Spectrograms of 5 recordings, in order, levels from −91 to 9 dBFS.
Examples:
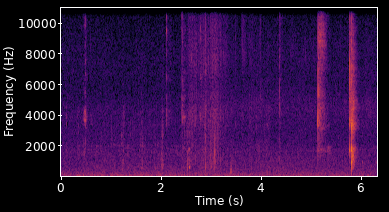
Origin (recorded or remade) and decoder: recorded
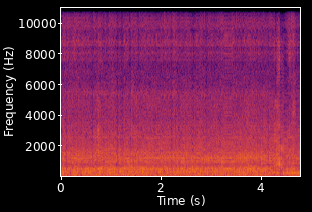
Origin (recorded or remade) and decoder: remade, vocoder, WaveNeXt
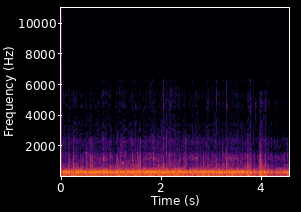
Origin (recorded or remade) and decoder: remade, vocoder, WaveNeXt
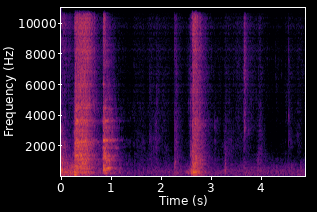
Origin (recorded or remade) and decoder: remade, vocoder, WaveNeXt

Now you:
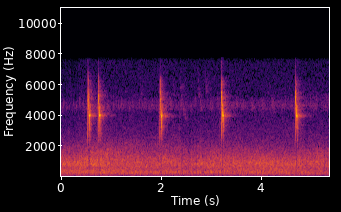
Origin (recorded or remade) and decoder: recorded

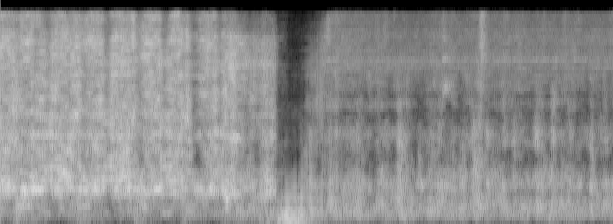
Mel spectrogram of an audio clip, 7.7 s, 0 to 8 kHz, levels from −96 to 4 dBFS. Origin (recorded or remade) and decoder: remade, vocoder, WaveNeXt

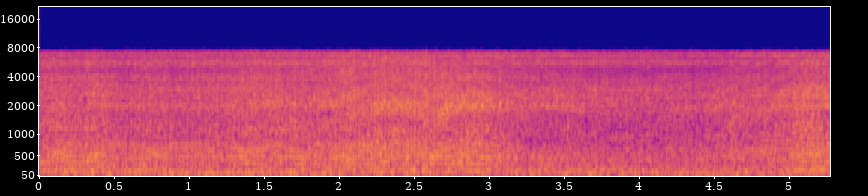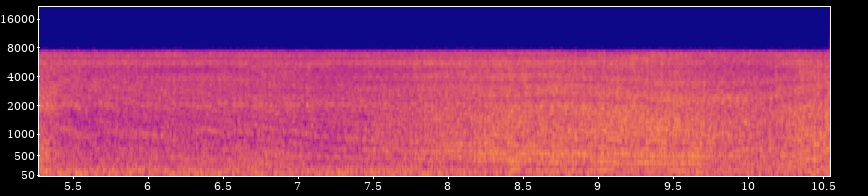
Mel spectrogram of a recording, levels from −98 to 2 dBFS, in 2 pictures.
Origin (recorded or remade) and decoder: remade, vocoder, WaveNeXt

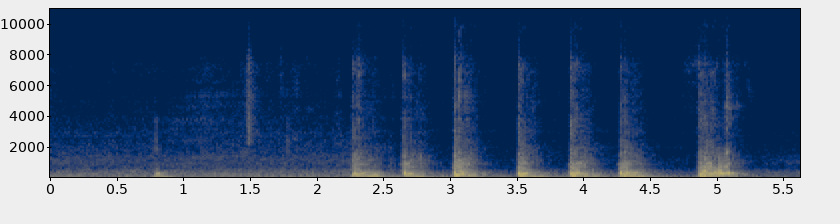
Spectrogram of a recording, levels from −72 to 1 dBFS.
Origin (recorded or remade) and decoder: remade, vocoder, WaveNeXt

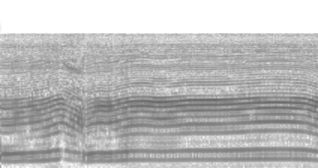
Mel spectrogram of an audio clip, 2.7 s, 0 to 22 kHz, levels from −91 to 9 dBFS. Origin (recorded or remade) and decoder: recorded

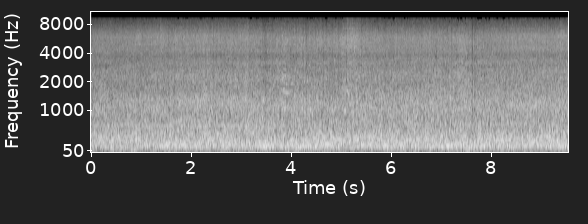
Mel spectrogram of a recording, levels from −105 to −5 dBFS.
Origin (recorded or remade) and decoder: recorded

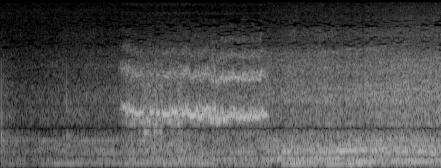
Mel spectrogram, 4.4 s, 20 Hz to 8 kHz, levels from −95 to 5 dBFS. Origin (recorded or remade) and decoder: recorded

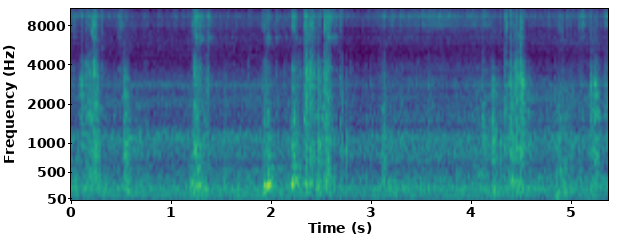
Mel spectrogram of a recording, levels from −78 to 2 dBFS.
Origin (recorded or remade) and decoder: remade, vocoder, WaveNeXt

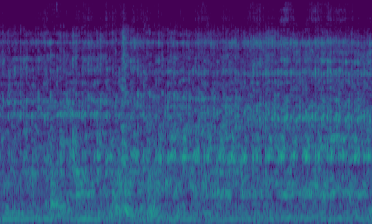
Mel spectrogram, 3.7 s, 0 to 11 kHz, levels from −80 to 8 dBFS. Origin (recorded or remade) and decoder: remade, vocoder, WaveNeXt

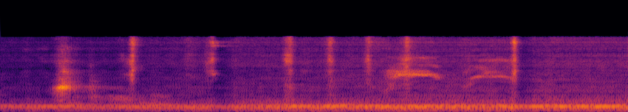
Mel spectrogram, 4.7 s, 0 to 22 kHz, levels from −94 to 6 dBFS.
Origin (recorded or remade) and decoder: remade, vocoder, WaveNeXt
